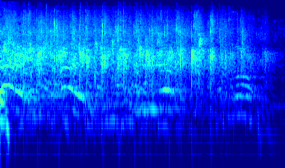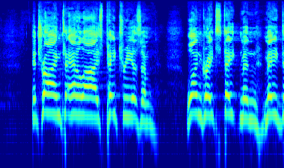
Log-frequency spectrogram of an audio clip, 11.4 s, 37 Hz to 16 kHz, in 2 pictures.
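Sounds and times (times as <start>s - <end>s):
crowd clapping: 0.0s - 6.0s
speech: 6.4s - 11.3s.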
